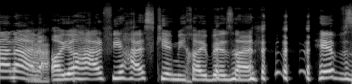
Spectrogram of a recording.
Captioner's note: laughs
